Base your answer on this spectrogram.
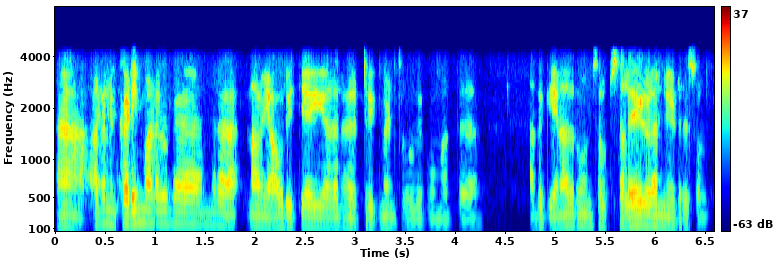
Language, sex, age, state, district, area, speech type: Kannada, male, 30-45, Karnataka, Belgaum, rural, conversation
